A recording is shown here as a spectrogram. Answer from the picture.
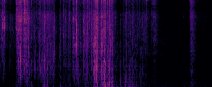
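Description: The foil wrapper of a baseball card pack being torn open and crinkled: a dense crackle for about two seconds that tapers off, then a single short click near the end.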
